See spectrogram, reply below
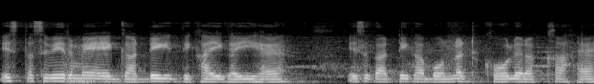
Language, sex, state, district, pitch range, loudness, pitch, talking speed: Hindi, male, Delhi, New Delhi, 130-140 Hz, -16 LUFS, 130 Hz, 150 wpm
